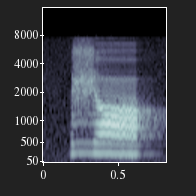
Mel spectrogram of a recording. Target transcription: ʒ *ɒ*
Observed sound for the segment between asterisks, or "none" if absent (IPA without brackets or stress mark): ɒ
